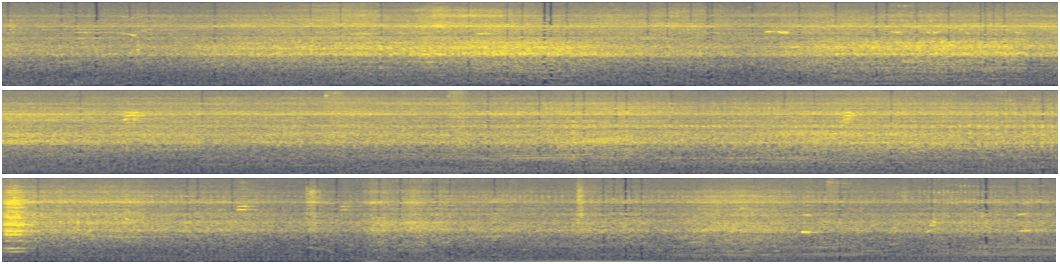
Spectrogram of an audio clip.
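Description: Traffic heard from a moving motorcycle in slow, wet-road traffic: steady engine and road noise, with a short, loud vehicle horn toot about two-thirds of the way through and a brief sharp spike near the end.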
